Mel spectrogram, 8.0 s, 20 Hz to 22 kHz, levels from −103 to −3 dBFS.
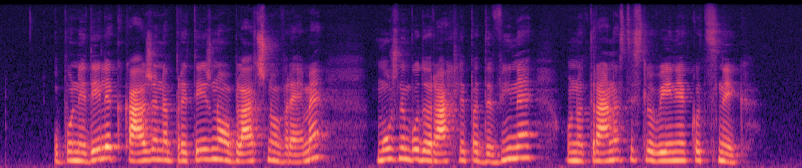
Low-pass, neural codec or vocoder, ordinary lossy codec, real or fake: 19.8 kHz; none; none; real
